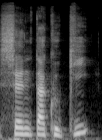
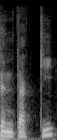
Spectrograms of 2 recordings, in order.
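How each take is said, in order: First: The middle 'ku' syllable is fully pronounced. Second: The middle 'ku' syllable is dropped.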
